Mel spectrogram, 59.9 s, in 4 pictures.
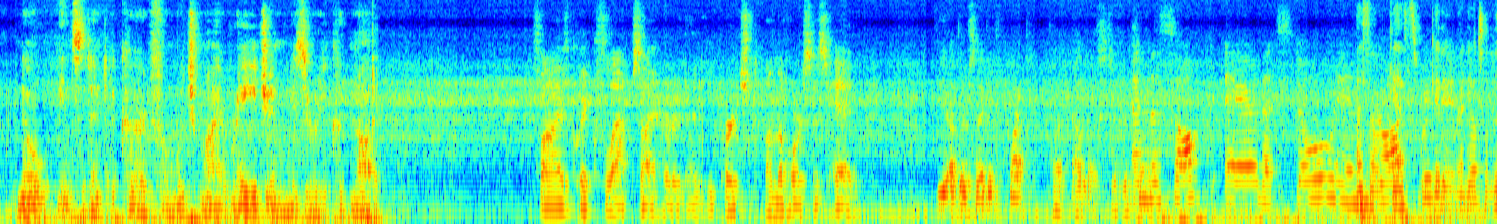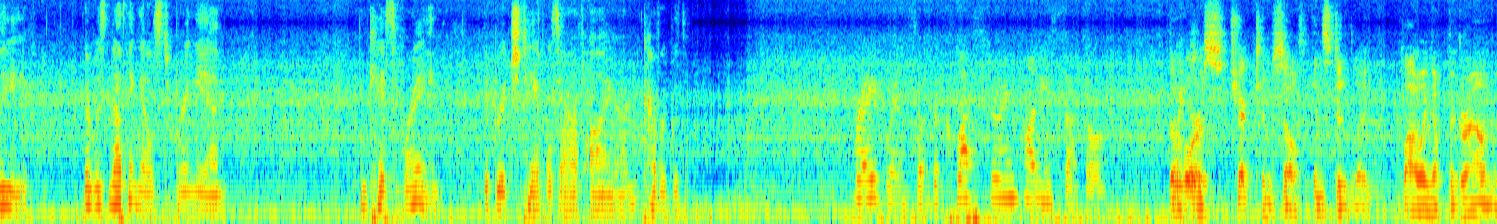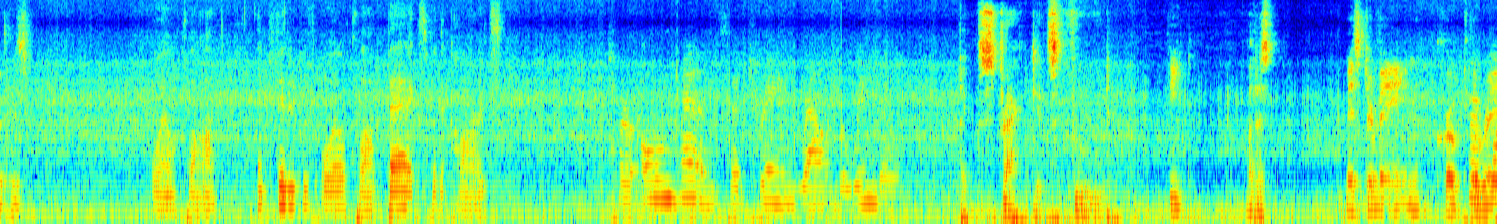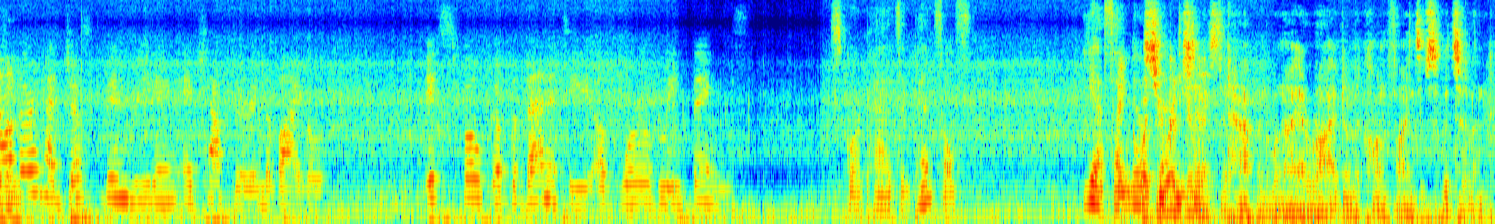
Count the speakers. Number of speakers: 5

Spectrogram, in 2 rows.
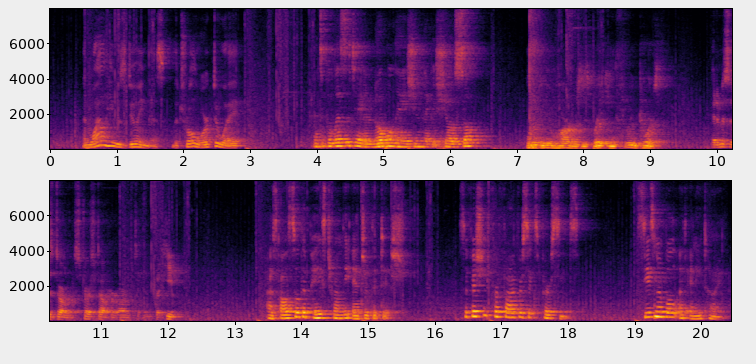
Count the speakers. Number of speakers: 5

